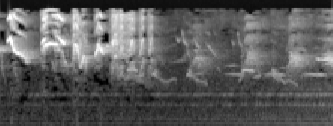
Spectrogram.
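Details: Oriental magpie-robin song played to stir silent magpie-robins into singing: loud, rapid high whistles and trills, then quieter scattered chirps over a steady low electrical hum.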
